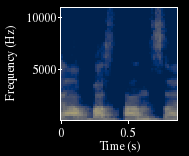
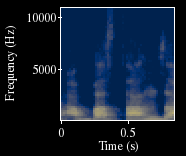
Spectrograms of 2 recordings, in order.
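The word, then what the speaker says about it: abbastanza: হ্যাঁ, আব্বাস তানসা, এই যে দেখুন স্বর উচ্চারণ করছে আব্বাস তানসা, এটা কিন্তু জ্বর উচ্চারণ করে নাই, আব্বাস তানজা হয় নাই, আব্বাস তানসা হয়েছে। এই যে দেখুন ইন্টেলিজেন্সা, এটা কিন্তু ইন্টেলিজেন্সা হয় নাই, ইন্টেলিজেন্সা হয়েছে।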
